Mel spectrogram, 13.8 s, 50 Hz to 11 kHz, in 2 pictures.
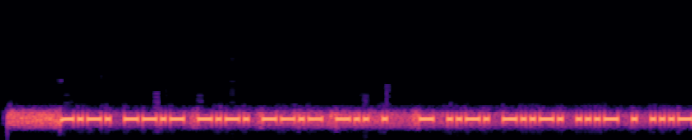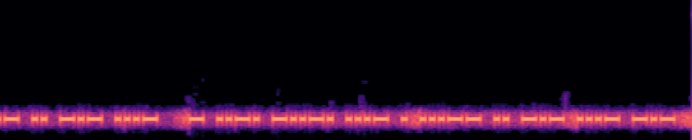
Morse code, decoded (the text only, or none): CQ CQ DE TF/VE3IKV TF/VE3IKV K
